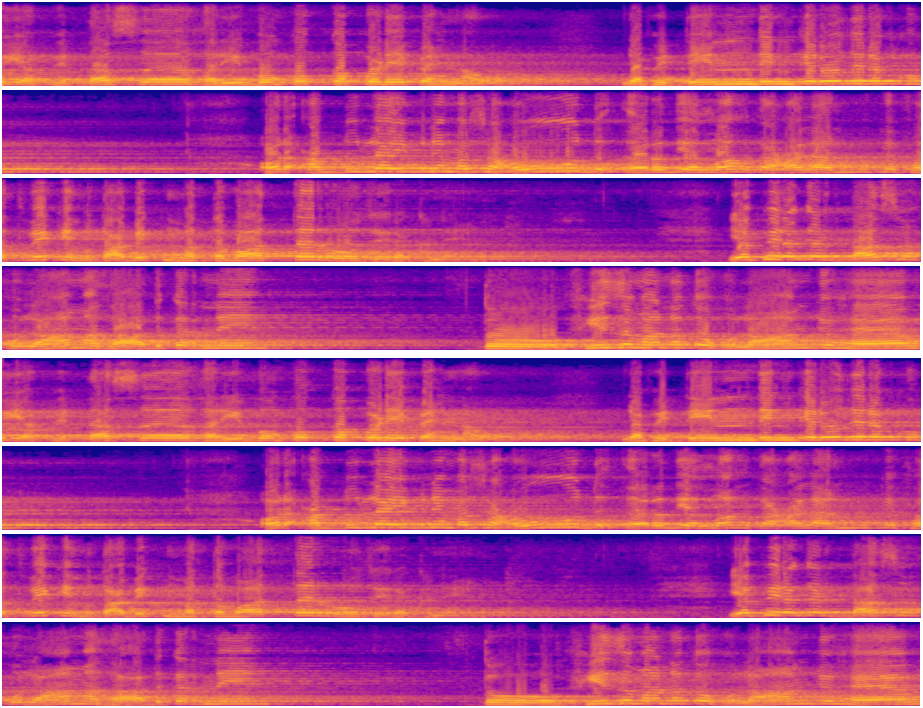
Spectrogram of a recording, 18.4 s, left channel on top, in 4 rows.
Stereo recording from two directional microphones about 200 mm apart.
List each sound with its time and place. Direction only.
0.0 s a man's voice: 30° left (ahead or behind)
5.9 s a man's voice: 30° left (ahead or behind)
12.8 s a man's voice: 35° left (ahead or behind)
16.1 s a man's voice: 35° left (ahead or behind)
